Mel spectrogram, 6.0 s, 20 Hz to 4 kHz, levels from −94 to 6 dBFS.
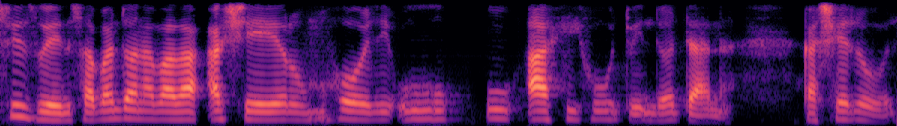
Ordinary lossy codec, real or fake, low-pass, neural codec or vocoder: none; fake; 3.6 kHz; codec, 16 kHz, 2 kbps, X-Codec, HuBERT features, trained on LibriSpeech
